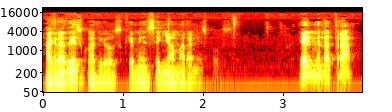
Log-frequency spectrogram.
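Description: A middle-aged man preaching a sermon as pastor, animated and humorous, moving from hushed asides to loud exhortation. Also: on the low side, fairly quick, gravelly. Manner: humorous storytelling.

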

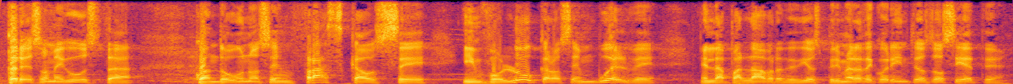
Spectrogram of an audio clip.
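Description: A man's voice: mid-range voice, normal speed, warm tone. A male preacher telling stories in a sermon and firing rhetorical questions at his congregation.

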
